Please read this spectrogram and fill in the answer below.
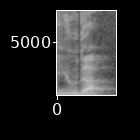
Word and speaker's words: Juda: sud la tribu de yoda on me devrait prononcer yuda plus que judas de yoda qui n'est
